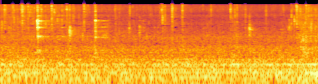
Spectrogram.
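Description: Tikoy glutinous rice cake deep fries in oil, a soft steady sizzle broken by scattered clinks and scrapes of a utensil stirring in the pan.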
